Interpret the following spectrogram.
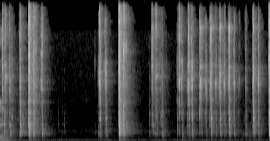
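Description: Typing on a computer keyboard: irregular keystroke clicks, a quick run at the start and then scattered single presses.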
